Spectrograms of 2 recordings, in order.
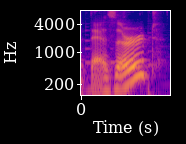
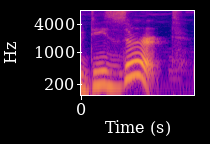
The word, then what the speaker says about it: desert: be a verb and you pronounce it to desert just like the word with two s's the meaning of the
